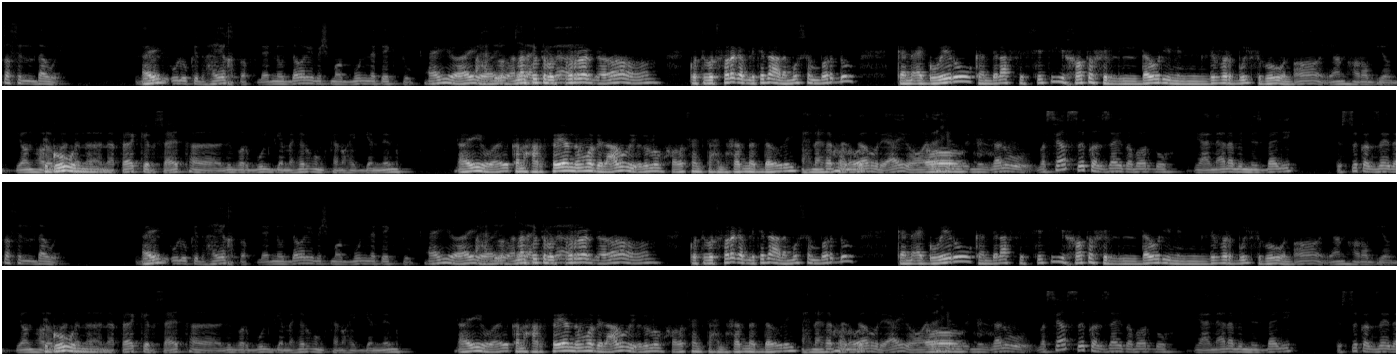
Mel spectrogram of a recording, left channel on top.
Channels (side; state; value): right; quieter; 4.6 dB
